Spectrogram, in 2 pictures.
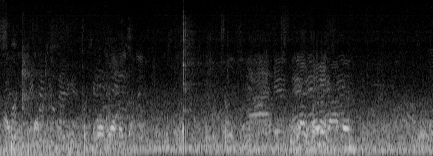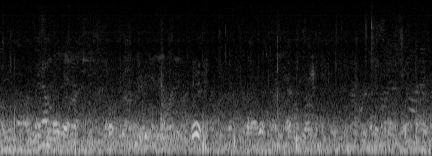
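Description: Indistinct chatter of players and onlookers at a softball field, with a steady low hum underneath, and one sharp knock about four seconds in.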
